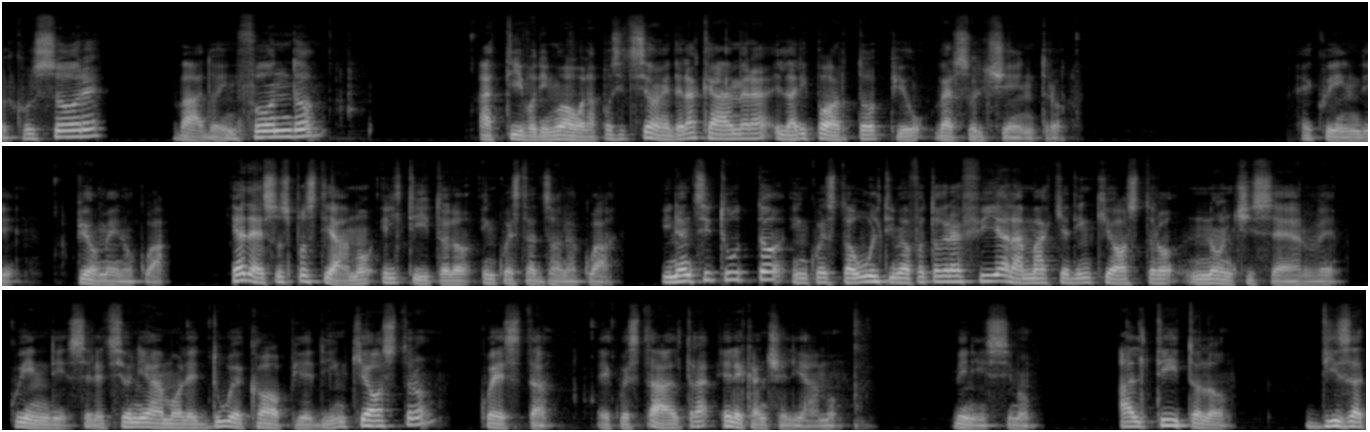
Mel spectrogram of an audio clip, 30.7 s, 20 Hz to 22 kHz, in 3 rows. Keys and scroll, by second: 4.0 p, 26.8 BackSpace.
